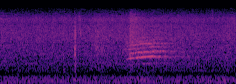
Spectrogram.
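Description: A baby macaque gives one short, faint, high-pitched cry about a second in, with a brief click just before it.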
